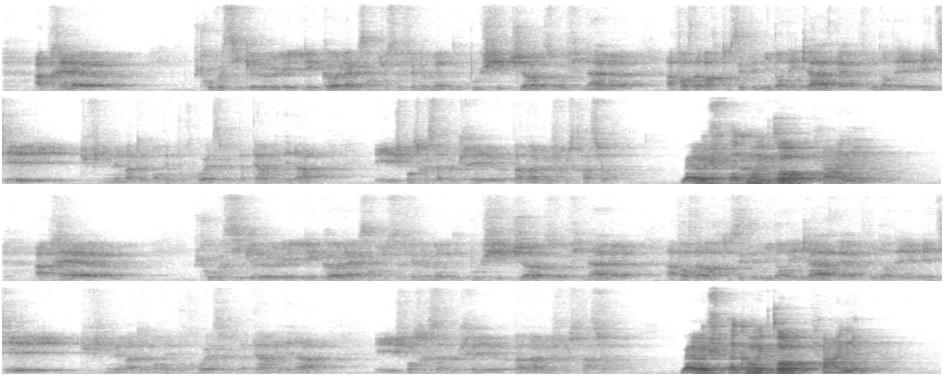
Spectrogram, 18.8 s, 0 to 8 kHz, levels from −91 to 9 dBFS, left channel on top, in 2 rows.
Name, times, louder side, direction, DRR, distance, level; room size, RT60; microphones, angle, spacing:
voice 1, 0.0-1.6 1.9-15.5, left 1 dB, 25° left, -2 dB, 0.6 m, -41 dB
voice 2, 16.2-18.0, right 2 dB, 35° right, 2 dB, 0.5 m, -28 dB
4.5 x 3.0 x 2.9 m, 1.3 s
head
